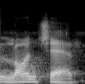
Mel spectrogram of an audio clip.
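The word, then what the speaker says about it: Lawnchair: and the indestructible launcher it's called lawn chair interesting way of naming it i guess it kind of rhymes with launcher but it's reminiscent of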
